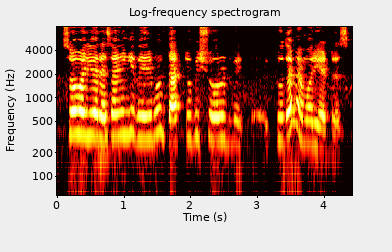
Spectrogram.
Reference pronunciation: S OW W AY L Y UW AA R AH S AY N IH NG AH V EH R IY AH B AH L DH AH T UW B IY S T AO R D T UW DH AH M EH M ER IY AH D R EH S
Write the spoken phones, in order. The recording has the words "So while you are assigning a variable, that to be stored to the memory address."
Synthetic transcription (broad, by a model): S OW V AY N Y UW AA R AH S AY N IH NG AH V EH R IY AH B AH L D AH T UW B IY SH AO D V T UW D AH M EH M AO IY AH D R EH S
